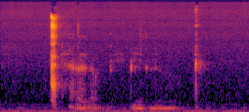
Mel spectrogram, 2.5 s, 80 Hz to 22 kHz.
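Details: Baby 4 days old with hiccups: a few sharp, abrupt catches with small soft squeaks between, over a steady low hum in a quiet room; newborn hiccups.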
